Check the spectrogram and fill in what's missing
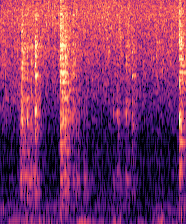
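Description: Hard sun-dried tomatoes fry in a pan for marry me chicken, a close, continuous sizzle broken by a few bursts of stirring scrapes, with no talking.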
